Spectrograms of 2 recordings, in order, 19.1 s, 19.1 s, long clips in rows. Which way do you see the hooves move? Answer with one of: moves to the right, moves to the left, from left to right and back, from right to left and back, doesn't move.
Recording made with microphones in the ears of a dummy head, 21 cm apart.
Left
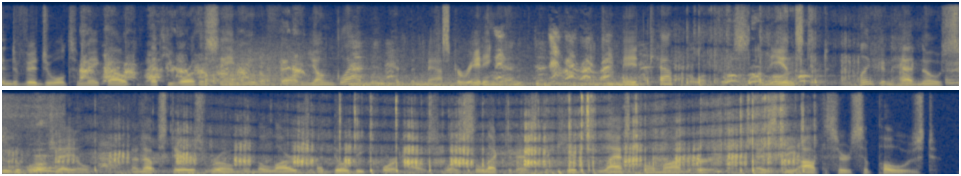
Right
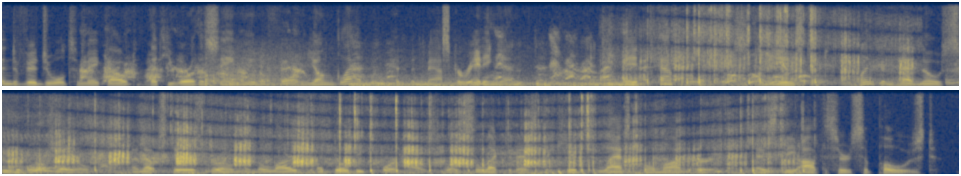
moves to the left.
